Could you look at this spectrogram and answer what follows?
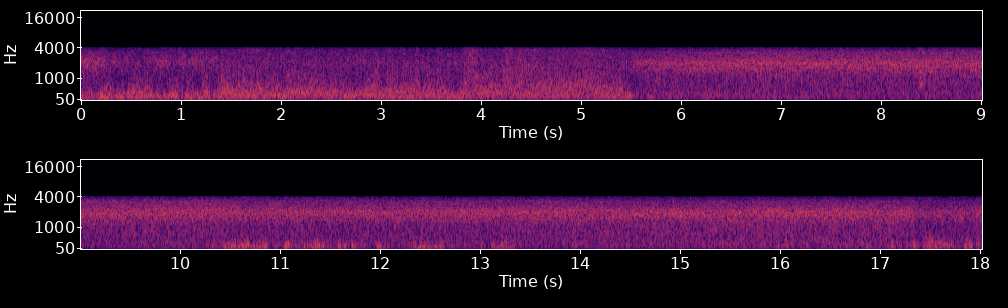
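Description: Thunderstorm downpour: heavy rain hissing steadily while strong wind gusts buffet the microphone. The low buffeting is heaviest in the first five seconds, then mostly the rain's hiss remains, with a few more gusts about ten seconds in.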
